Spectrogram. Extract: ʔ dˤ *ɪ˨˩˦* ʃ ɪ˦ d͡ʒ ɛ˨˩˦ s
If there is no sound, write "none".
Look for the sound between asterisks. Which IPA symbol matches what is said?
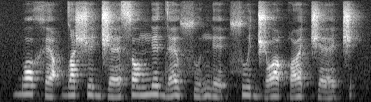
ɪ˦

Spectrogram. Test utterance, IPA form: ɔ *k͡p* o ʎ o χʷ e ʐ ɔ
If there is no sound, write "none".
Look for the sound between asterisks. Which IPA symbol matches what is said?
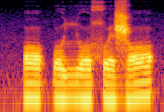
k͡p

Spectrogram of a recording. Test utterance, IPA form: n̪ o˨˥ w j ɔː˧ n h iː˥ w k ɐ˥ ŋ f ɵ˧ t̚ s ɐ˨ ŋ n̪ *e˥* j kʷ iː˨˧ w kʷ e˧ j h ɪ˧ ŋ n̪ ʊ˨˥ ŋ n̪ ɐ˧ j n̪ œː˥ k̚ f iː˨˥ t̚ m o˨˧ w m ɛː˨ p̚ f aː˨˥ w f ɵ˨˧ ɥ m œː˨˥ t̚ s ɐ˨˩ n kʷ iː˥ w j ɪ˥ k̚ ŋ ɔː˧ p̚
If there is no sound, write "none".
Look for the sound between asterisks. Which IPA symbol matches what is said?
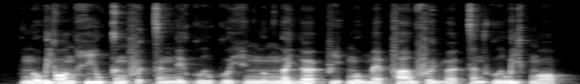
e˨˥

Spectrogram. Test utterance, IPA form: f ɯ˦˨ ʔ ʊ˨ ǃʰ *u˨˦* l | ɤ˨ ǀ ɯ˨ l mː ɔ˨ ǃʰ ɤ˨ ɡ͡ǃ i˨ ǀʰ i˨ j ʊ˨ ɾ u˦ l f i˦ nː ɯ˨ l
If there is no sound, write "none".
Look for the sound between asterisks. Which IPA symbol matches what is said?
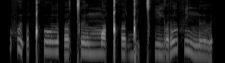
u˦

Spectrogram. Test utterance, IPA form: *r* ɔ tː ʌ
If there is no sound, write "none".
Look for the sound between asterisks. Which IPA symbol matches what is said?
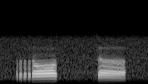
r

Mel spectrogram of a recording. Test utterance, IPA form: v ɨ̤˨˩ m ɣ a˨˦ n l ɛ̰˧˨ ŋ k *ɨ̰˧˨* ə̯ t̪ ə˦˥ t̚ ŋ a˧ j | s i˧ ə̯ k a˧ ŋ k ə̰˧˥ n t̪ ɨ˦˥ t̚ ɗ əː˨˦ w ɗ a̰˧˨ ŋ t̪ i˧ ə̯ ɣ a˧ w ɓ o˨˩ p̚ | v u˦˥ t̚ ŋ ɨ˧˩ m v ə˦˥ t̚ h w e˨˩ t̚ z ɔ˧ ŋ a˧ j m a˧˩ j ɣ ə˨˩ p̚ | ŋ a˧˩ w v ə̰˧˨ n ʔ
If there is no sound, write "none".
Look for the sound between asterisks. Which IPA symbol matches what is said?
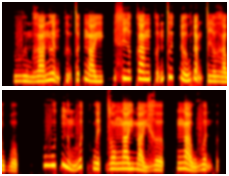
ɨ̰˧˨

